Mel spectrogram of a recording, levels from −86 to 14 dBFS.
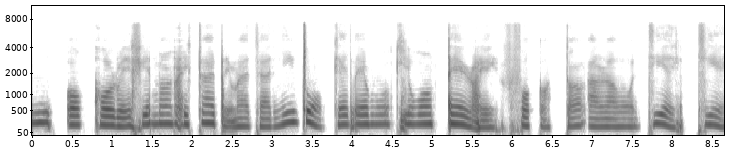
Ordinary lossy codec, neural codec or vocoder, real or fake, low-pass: none; codec, 16 kHz, 1 kbps, FunCodec, trained on LibriTTS, 50 frames a second; fake; 7.2 kHz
